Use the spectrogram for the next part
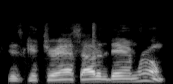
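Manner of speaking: ordinary talk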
